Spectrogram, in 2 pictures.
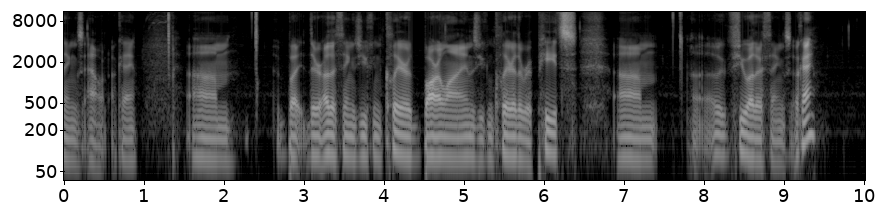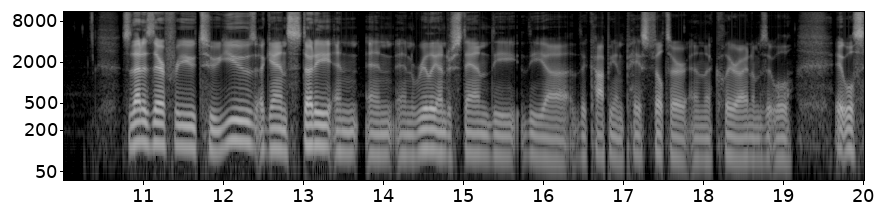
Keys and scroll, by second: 17.8 super+=, 18.6 super+-, 19.2 super+-.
